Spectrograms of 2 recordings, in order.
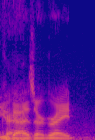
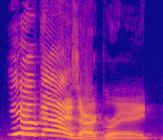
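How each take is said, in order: First: The pitch stays level and even throughout. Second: The pitch starts high and falls low. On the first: It sounds like a computer talking. "You want to keep an even keel" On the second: It sounds sarcastic. "If you start high and go down low"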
